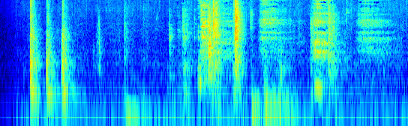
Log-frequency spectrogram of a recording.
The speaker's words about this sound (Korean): 조금 뒤 그녀가 내 방으로 올라와 문을 두드렸다.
